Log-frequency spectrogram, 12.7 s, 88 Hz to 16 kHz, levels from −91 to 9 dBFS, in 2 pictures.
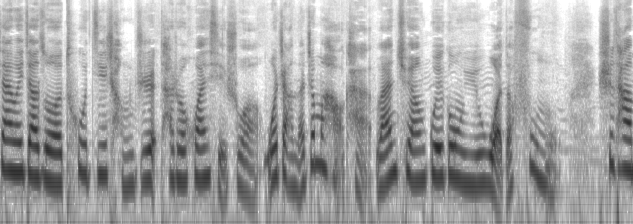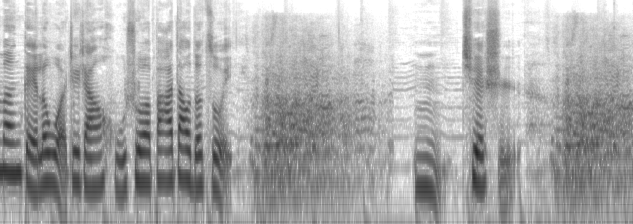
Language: Chinese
